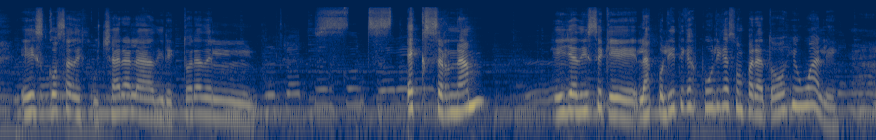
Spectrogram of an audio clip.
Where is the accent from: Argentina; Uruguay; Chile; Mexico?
Chile; Camiña, Tarapacá; now in Arica, Chile; yo que vengo del pueblo de Camiña, mi mamá que recorrió todo el interior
